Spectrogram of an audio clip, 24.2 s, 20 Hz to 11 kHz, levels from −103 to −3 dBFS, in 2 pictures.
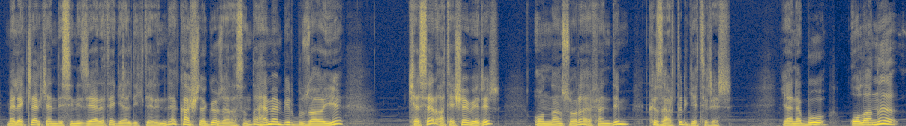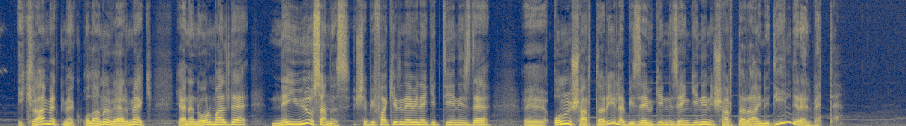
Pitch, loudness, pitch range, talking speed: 160 Hz, -15 LUFS, 145-195 Hz, 105 wpm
